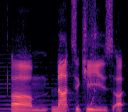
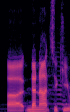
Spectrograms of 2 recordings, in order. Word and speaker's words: Nanatsuki: card draw cantrip triggering Natsuki's, Nanatsuki rather, not Natsuki, I skipped that a whole syllable.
